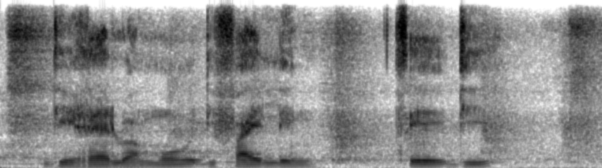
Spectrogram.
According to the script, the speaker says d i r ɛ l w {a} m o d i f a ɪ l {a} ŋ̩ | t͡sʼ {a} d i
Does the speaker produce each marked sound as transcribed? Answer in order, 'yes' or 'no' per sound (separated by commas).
yes, no, no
